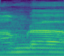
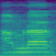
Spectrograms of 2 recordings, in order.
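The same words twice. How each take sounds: The two takes are said the same way.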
